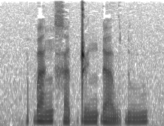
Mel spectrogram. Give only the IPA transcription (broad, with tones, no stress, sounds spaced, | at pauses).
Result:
ɓ a˧˥ ŋ x a˨˩ t̚ ʈ ɨ˧˥ n ɗ a˨˩˦ w ɗ u˧˥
